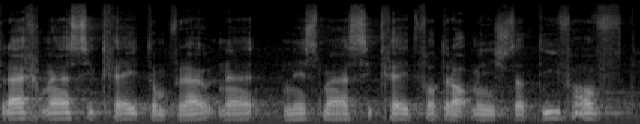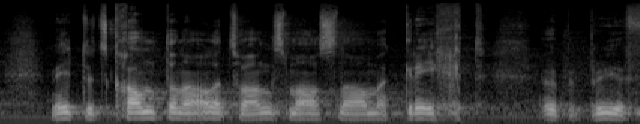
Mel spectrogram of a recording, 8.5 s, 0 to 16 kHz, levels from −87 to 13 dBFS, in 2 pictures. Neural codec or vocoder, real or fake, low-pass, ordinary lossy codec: none; real; 14.4 kHz; none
